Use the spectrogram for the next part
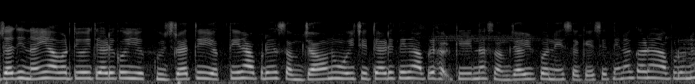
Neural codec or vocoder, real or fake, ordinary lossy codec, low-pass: none; real; none; none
